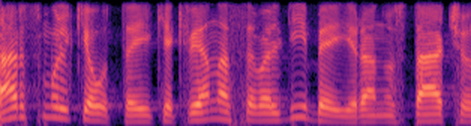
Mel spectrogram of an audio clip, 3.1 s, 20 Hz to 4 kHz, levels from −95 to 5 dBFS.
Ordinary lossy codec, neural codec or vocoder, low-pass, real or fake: Opus, 24 kbps; none; 3.6 kHz; real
